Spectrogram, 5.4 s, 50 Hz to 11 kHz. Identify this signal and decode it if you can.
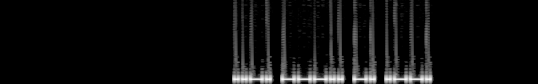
Morse code, heard as a keyed tone, about 31 wpm, 700 Hz. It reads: F8NP
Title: DXCC-100 Call Signs - 4 Characters - Repeated 3x - 30wpm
